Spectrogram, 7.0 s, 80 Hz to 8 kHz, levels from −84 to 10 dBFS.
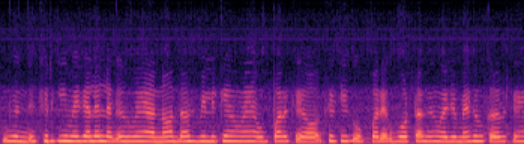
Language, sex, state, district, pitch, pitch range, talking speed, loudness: Hindi, female, Jharkhand, Garhwa, 265 Hz, 255-270 Hz, 255 wpm, -15 LUFS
